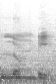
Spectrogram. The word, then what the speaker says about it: lundi: तो उसी हिसाब से, उसी सिलसिले से फ्रेंच लैंग्वेज में इसको बोलते हैं लुंडी, LUNDI।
